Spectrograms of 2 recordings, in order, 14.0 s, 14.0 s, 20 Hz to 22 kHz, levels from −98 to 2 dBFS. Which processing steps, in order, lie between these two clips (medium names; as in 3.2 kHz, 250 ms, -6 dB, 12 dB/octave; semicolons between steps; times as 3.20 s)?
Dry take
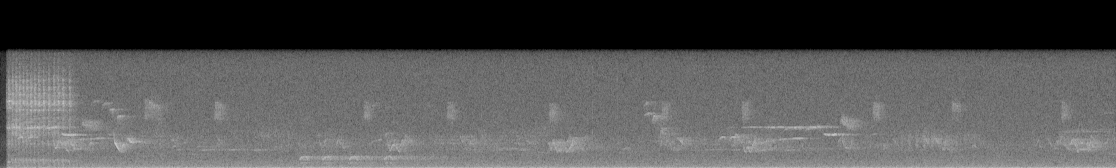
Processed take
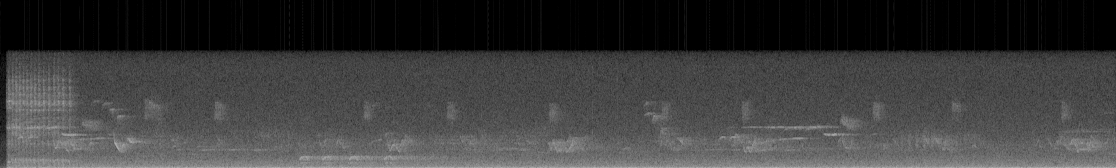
peaking EQ 12 kHz -11 dB 2.8 oct; crackle 23 per s -46 dBFS; trim -4.5 dB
